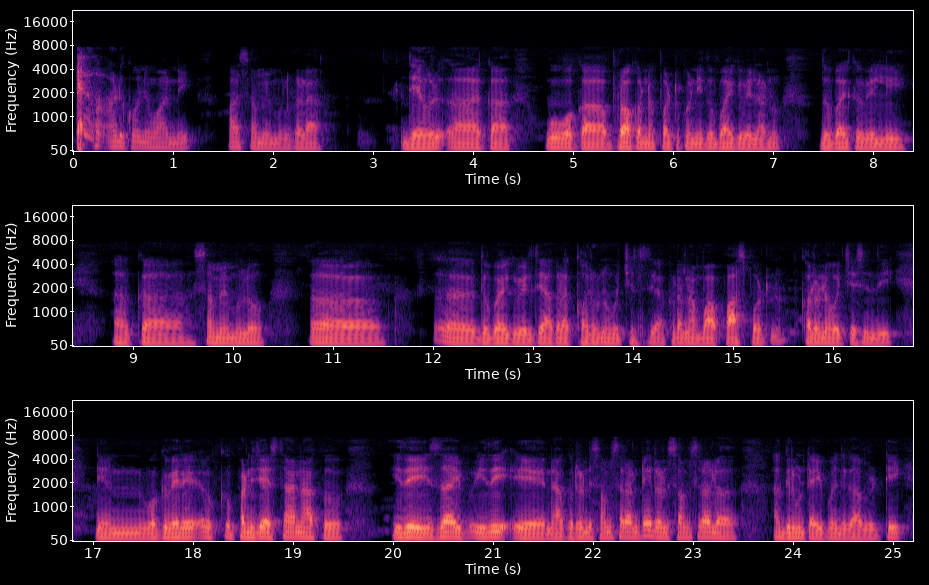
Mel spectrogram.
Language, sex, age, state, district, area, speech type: Telugu, male, 45-60, Andhra Pradesh, Sri Balaji, urban, spontaneous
